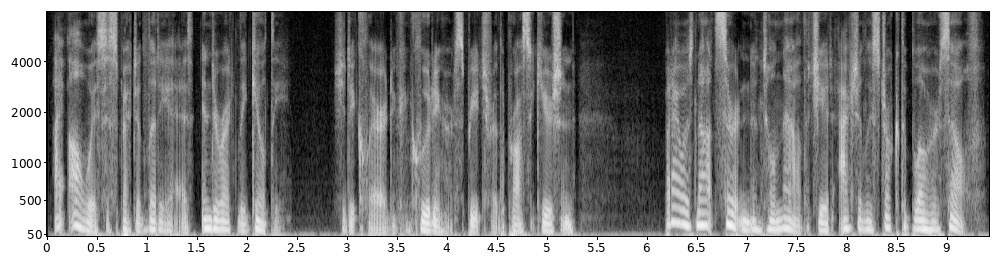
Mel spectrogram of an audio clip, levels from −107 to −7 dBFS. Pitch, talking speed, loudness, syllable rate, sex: 110 Hz, 195 wpm, -21 LUFS, 6.5 syllables/s, male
